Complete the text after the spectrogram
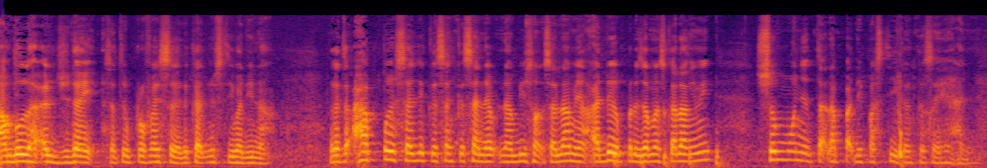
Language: Malay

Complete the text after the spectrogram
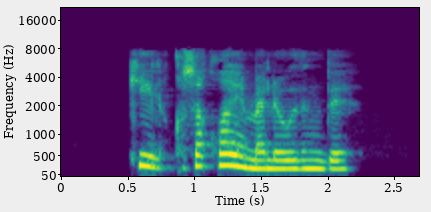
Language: Bashkir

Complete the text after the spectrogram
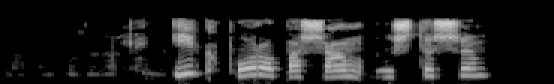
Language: Mari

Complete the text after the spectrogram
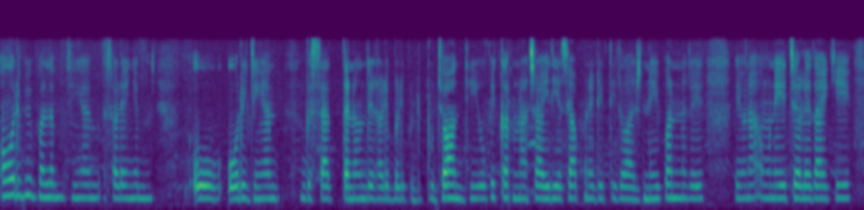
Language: Dogri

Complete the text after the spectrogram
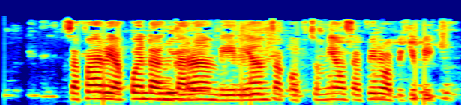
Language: Swahili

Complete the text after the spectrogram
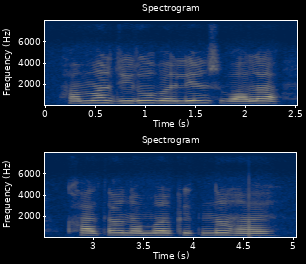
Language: Magahi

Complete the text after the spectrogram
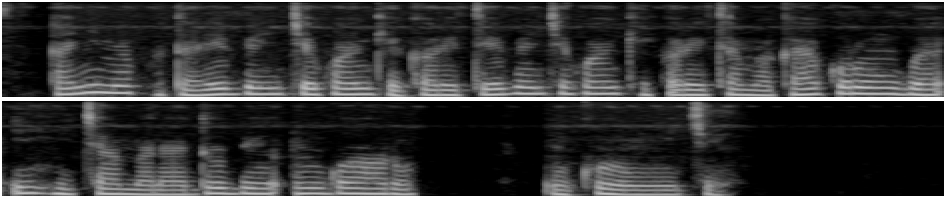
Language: Igbo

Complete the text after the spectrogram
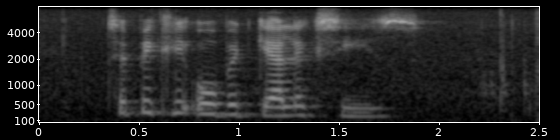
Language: English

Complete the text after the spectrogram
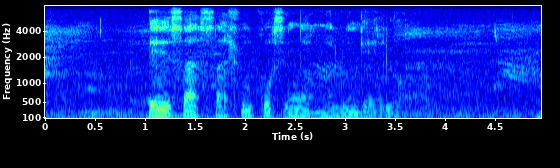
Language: Xhosa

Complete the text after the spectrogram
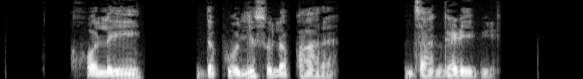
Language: Pashto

